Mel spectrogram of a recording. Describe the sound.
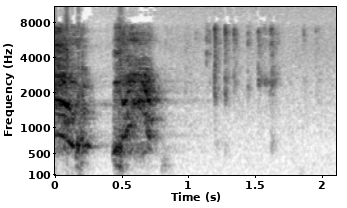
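Two harsh, loud coughs in quick succession, followed by a few faint, scattered clicks.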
